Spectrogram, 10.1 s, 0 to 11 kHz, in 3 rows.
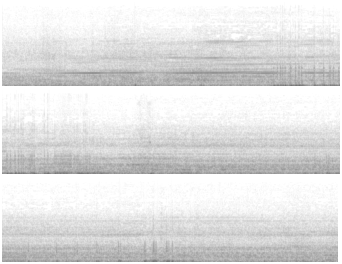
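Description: Webasto diesel-fired coolant preheater on a John Deere 1010E running through its wind-down cycle before a cold start: a steady blower rush with a thin whine, and a heavier low rumble swelling a few seconds in.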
